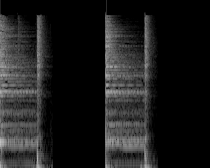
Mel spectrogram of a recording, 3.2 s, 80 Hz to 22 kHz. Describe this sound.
DM 76 HIHAT OPEN PATTERN 1
onedrop, roots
